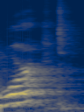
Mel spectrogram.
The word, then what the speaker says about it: worked: we wrote you wrote they wrote y el worked que es un verbo regular igualito para todo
